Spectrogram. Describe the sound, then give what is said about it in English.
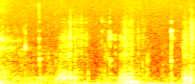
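Crunchy chewing of a granola bar, with a few sharp bites and steady munching over a couple of seconds, soft overall and with no talking. “What are you chewing on? What are you snacking on right now?”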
